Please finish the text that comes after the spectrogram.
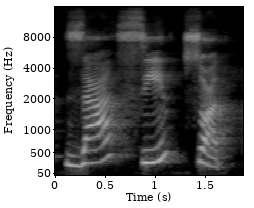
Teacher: زبان کی نوک اور سامنے کے اوپر نیچے والے 4 دانتوں کے کنارے سے ادا ہوتے ہیں. اور ایک اور مخرج ہے کہ سیٹی کی سی آواز آتی ہے ان میں, زا سین صاد, ٹھیک ہے.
